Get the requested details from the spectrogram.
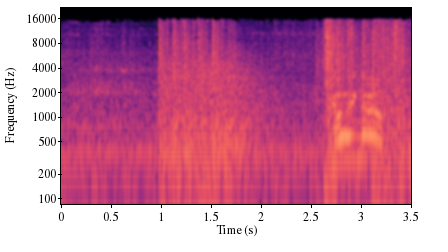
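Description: Rapid gunfire rattles nearby.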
